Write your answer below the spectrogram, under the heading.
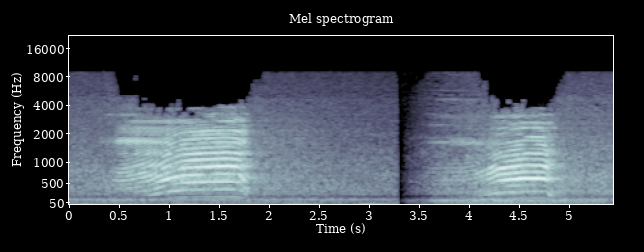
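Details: A cow on a farm moos twice, each call a rich harmonic bellow lasting over a second, separated by a brief silence, over a faint background hum.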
